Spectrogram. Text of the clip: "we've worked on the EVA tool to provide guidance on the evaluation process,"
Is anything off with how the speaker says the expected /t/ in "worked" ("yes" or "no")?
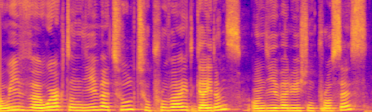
no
